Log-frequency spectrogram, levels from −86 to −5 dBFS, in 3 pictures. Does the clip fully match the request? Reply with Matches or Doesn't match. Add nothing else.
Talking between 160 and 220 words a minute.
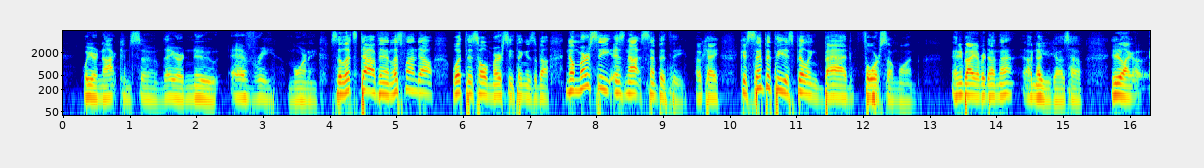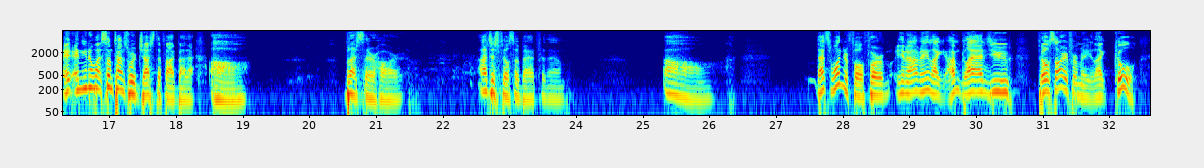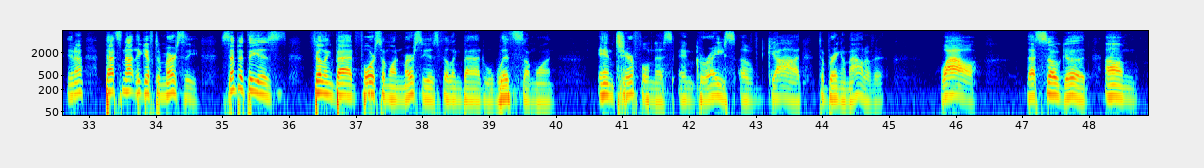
Doesn't match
